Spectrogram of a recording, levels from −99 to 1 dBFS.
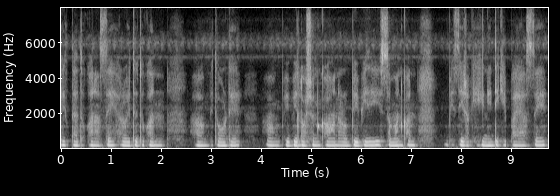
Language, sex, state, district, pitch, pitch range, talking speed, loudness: Nagamese, female, Nagaland, Dimapur, 195 Hz, 185-200 Hz, 125 wpm, -22 LUFS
